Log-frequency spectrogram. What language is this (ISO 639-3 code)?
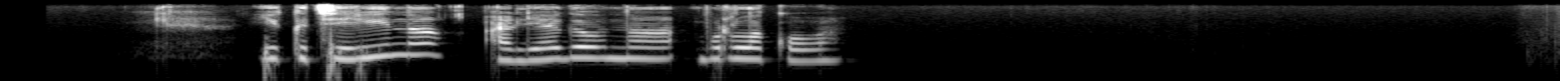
rus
